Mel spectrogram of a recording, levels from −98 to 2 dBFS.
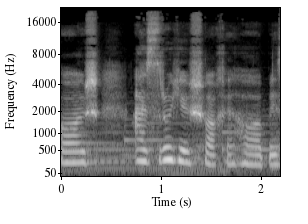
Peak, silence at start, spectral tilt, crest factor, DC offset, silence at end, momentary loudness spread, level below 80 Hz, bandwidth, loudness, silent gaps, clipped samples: -4 dBFS; 0 s; -2.5 dB/octave; 20 dB; under 0.1%; 0 s; 9 LU; -60 dBFS; over 20 kHz; -23 LUFS; none; under 0.1%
